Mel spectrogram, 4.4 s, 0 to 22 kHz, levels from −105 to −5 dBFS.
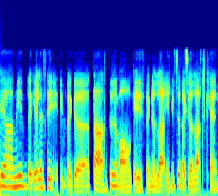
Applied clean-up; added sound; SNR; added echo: neural diffusion model UNIVERSE++.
